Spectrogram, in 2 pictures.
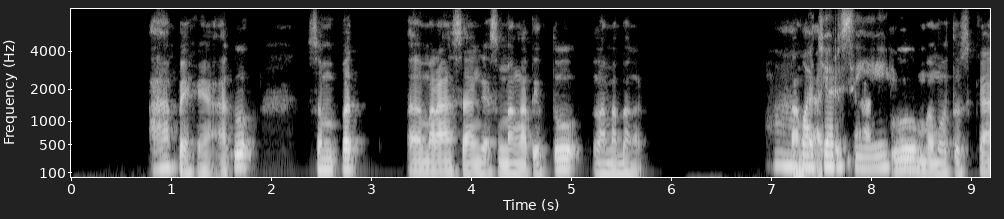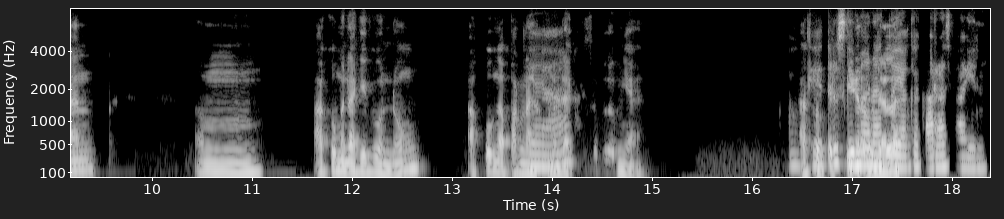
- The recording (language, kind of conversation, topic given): Indonesian, advice, Bagaimana perpisahan itu membuat harga diri kamu menurun?
- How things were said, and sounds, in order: none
